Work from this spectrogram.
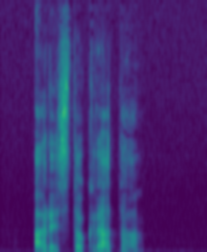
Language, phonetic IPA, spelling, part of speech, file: Polish, [ˌarɨstɔˈkrata], arystokrata, noun, Pl-arystokrata.ogg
